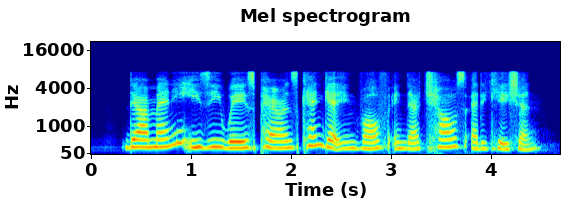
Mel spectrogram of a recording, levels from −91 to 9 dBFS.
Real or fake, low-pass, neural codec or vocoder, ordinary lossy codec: fake; 7.2 kHz; codec, 16 kHz in and 24 kHz out, 0.9 kbps, LongCat-Audio-Codec, four codebook decoder; none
